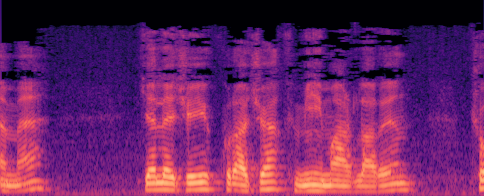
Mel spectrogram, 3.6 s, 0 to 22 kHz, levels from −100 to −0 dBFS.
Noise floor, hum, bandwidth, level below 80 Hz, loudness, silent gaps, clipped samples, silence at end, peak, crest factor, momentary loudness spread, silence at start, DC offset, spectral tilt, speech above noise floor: -51 dBFS; none; 12.5 kHz; -56 dBFS; -20 LUFS; none; under 0.1%; 0 s; -4 dBFS; 16 dB; 14 LU; 0 s; under 0.1%; -6.5 dB/octave; 32 dB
